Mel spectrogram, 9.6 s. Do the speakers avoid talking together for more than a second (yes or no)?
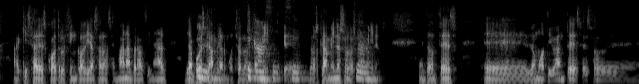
no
